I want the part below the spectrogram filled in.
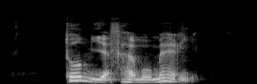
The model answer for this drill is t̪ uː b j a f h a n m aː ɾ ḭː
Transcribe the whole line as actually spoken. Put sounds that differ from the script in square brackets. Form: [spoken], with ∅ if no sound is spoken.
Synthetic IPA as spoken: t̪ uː [m] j a f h a [m] m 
